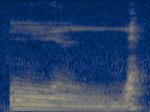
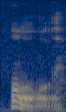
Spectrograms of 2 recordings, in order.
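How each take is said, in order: First: The final L curl is strongly exaggerated. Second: The final L is said naturally, not exaggerated.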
